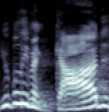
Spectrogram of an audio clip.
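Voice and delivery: put-on scornful, contemptuous, disdainful tone. Retelling what a woman said once talk turned to Christ, mock-disdainful. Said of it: "she said it with complete disdain in her voice".

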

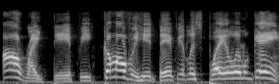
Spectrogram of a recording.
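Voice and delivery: cartoon rabbit character voice. Giving a little sample of cartoon voices: Bugs Bunny voice. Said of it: "a little bit of Bugs Bunny".

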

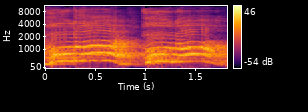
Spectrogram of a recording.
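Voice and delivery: very high-pitched, very slow, drawn-out yelling. Acting out a hiker calling to a friend hanging from a cliff: yelling in a pretend rescue. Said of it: "you're yelling".

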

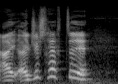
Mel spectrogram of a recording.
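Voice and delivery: ordinary talk, nothing marked

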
